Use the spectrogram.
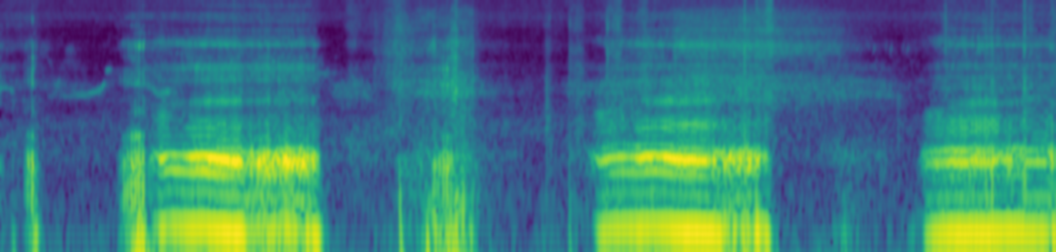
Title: Winston and Boris snoring happily on a warm spring evening @RheanbreckCroft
